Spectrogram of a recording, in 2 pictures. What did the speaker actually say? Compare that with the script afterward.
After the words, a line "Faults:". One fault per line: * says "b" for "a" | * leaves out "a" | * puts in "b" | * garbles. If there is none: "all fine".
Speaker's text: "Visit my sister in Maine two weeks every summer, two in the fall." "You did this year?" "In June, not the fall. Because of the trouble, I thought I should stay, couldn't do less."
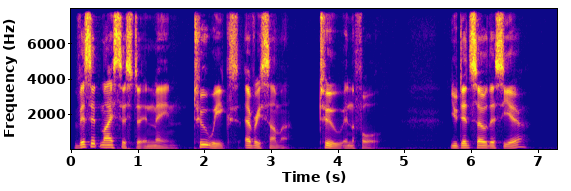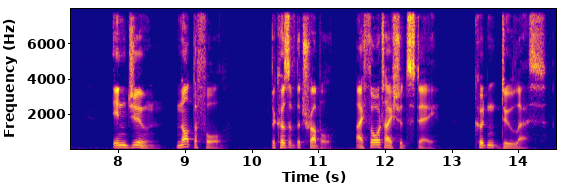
"Visit my sister in Maine two weeks every summer, two in the fall." "You did so this year?" "In June, not the fall. Because of the trouble, I thought I should stay, couldn't do less."
Faults:
* puts in "so"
